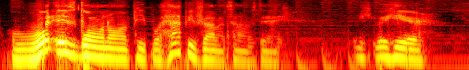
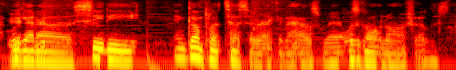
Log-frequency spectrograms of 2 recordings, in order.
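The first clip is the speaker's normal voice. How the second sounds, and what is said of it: DJ-style announcer voice. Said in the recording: “try to do my DJ voice”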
